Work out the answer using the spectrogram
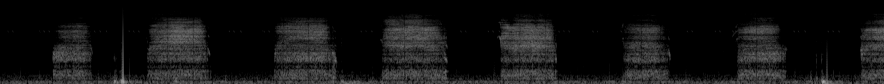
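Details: Wild owlet barn owl at a nest cam feeding on a rodent, giving long harsh hissing screeches about a second long, repeated every second or so, with faint chirps between them.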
